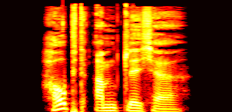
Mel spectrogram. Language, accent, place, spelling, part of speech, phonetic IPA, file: German, Germany, Berlin, hauptamtlicher, adjective, [ˈhaʊ̯ptˌʔamtlɪçɐ], De-hauptamtlicher.ogg
- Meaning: inflection of hauptamtlich: 1. strong/mixed nominative masculine singular 2. strong genitive/dative feminine singular 3. strong genitive plural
